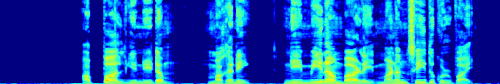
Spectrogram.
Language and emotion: Tamil, neutral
